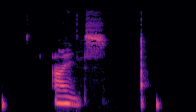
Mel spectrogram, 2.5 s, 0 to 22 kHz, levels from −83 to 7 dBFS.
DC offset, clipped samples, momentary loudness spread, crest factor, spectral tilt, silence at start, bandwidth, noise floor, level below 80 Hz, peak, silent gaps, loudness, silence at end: under 0.1%; under 0.1%; 18 LU; 26 dB; -2 dB/octave; 0.05 s; 16 kHz; -56 dBFS; -76 dBFS; -6 dBFS; none; -29 LUFS; 0.45 s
